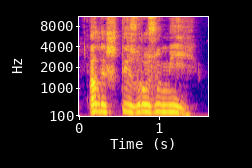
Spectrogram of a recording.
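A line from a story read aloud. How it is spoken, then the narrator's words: Shouted. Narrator (Ukrainian): закричав Коля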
